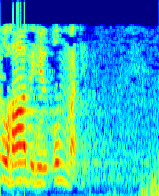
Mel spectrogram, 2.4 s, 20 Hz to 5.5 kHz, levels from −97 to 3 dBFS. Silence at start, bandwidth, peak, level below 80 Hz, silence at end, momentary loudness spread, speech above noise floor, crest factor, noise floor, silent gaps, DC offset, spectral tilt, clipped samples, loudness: 0 s; 5.4 kHz; 0 dBFS; -50 dBFS; 0.1 s; 16 LU; 34 dB; 16 dB; -48 dBFS; none; under 0.1%; -6 dB/octave; 0.3%; -14 LUFS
